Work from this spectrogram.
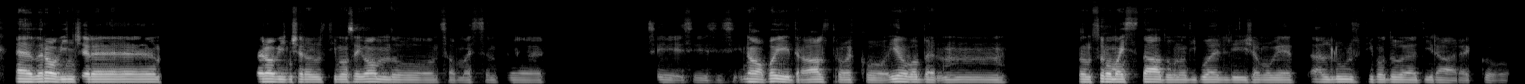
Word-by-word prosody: Eh 130 -1 +6
però 130 +1 +7
vincere 120 0 +2 0.9
però 130 0 +6
vincere 120 0 0
all'ultimo 115 0 -1
secondo, 115 -4 -1
insomma, 105 0 -14
è - - -10
sempre 105 -1 -14 1.0
Sì, 105 -4 -12
sì, 100 -2 -16
sì, 95 +1 -21
sì. 95 - -19
No, 125 -2 +2
poi 130 -2 +4
tra 110 - -5
l'altro, 115 -1 -1
ecco 105 -2 -7
io 130 +1 +3
vabbè, 115 -2 -1
mhmm, 110 0 -8 0.7
non 120 -1 0
sono 125 +1 +3
mai 120 0 +4
stato 120 -1 +1
uno 110 0 -3
di 105 0 -7
quelli, 110 -1 -4
diciamo, 105 0 -5
che 105 -1 -6
all'ultimo 115 -1 -4
doveva 110 -1 -3
tirare, 100 -2 -10
ecco 95 -1 -18
110 Hz, 140 wpm, -22 LUFS, 105-120 Hz, 1.0 s, però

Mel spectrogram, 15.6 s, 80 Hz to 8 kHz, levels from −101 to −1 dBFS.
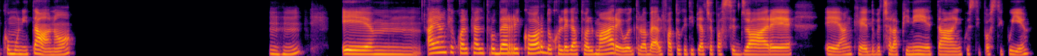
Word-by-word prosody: comunità, 205 -3 +2
no? 175 +11 -3 2.9
Mh-mh. 195 - -5 0.6
E, 195 -1 +5
mhmm, 185 -2 -5
hai 235 +3 +5
anche 275 0 0
qualche 240 -1 -1
altro 235 0 0
bel 230 +1 +5
ricordo 235 +1 +3
collegato 195 -1 -1
al 190 0 -1
mare, 200 0 +4
oltre 175 +3 -2
vabbè 175 0 0
al 180 - -1
fatto 190 +1 -4
che 195 - -7
ti 195 - -8
piace 190 0 -3
passeggiare 180 -1 +2 0.4
e 170 -2 0
anche 170 -1 -4
dove 180 0 -9
c'è 195 - -4
la 175 -1 -1
pineta, 175 -2 -2
in 165 +1 -7
questi 195 +1 -12
posti 180 +1 -10
qui? 185 +1 -3
190 Hz, 125 wpm, -22 LUFS, 180-210 Hz, 2.9 s, E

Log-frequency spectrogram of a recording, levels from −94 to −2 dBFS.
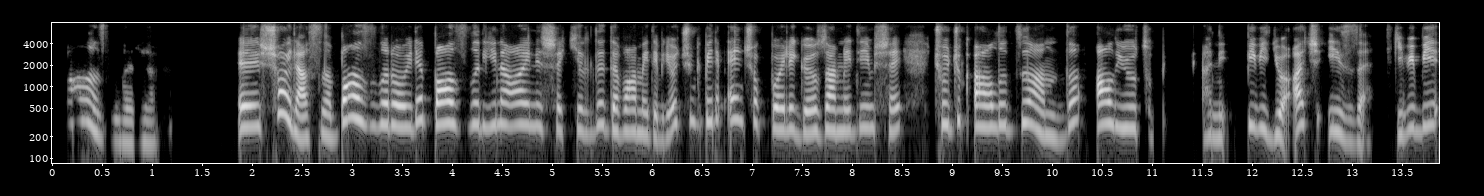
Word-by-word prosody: Bazıları. 175 - -8 0.8
Eee, 275 +1 +5
şöyle 385 - +5
aslında, 200 +1 -2
bazıları 300 -5 +4
öyle, 275 +5 0
bazıları 300 -1 +3
yine 295 +2 -1
aynı 285 -1 -1
şekilde 250 +2 -2
devam 235 -2 0
edebiliyor. 210 +5 -2
Çünkü 335 -2 -2
benim 335 +1 -1
en 345 0 +2
çok 320 -2 -4
böyle 255 0 +2
gözlemlediğim 240 +3 -1
şey 245 +1 -1 0.3
çocuk 300 +3 -1
ağladığı 275 +1 +1
anda 230 - -2 0.2
al 300 +1 +4
YouTube, 265 -5 -5 0.5
hani 195 0 -9 0.2
bir 280 -2 +2
video 215 -5 -2
aç, 295 +7 +4
izle 190 -8 -4 0.3
gibi 235 +4 +1
bir 285 +1 +3
265 Hz, 135 wpm, -24 LUFS, 230-300 Hz, 0.8 s, Eee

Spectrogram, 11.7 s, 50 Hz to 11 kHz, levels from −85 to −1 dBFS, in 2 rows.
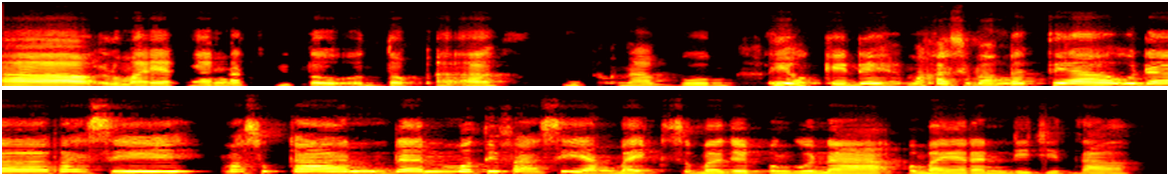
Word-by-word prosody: eee, 185 -1 +7
lumayan 180 -2 0
banget 185 +4 -3 0.2
gitu 165 +2 -4 0.2
untuk 175 +2 -5
heeh, 185 -1 -2 0.4
untuk 185 -1 -17
nabung. 160 0 -5 0.2
Tapi, - - -1
oke 255 -5 -4
deh, 230 +1 +4 0.2
makasih 230 +2 -2
banget 235 +3 -2 0.2
ya, 260 - +6 0.2
udah 215 -2 +3 0.3
kasih 225 - +1 0.5
masukan 235 - +2 0.2
dan 215 0 +3 0.2
motivasi 225 -2 -2
yang 185 -1 -3
baik 180 +2 -1
sebagai 170 -2 -2
pengguna 165 -1 -1
pembayaran 165 0 -2
digital. 165 +1 -7
185 Hz, 130 wpm, -21 LUFS, 165-220 Hz, 0.5 s, eee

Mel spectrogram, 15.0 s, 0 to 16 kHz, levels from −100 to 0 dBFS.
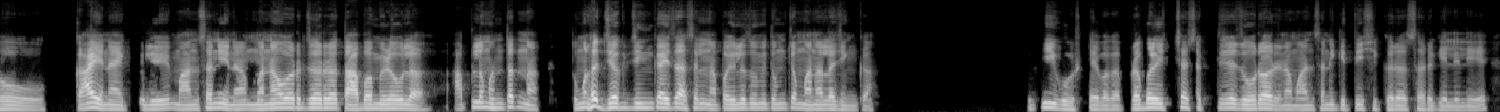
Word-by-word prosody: हो. 115 -4 -2 0.3
काय 140 +4 +6
आहे 155 - +5
ना 130 - 0
अ‍ॅक्चुअली, 125 +2 -2
माणसाने 140 +5 0
ना 130 +1 -1
मनावर 150 +3 +4
जर 150 0 +5
ताबा 130 +2 +5
मिळवला 140 -5 +2 0.4
आपलं 170 +6 -1
म्हणतात 150 +3 0
ना, 140 -7 -3 0.4
तुम्हाला 165 +9 +4
जग 160 0 +4
जिंकायचं 155 0 +2
असेल 145 +2 -2
ना, 130 - -1
पहिलं 140 +2 0
तुम्ही 150 0 -3
तुमच्या 145 +2 -3
मनाला 130 -1 0
जिंका. 110 -3 -8 1.6
ही 160 +6 -2
गोष्ट 120 -5 -3
आहे 120 - 0
बघा, 115 -1 -4
प्रबळ 140 +3 +4
इच्छाशक्तीच्या 150 0 -2
जोरावर 140 0 +3
आहे 115 - -6
ना, 115 - -4
माणसाने 115 +3 -6
किती 130 +1 -6
शिखरं 120 -1 -4
सर 115 0 -7
केलेली 105 -1 -7
आहे. 115 - -6
135 Hz, 155 wpm, -22 LUFS, 120-150 Hz, 1.6 s, काय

